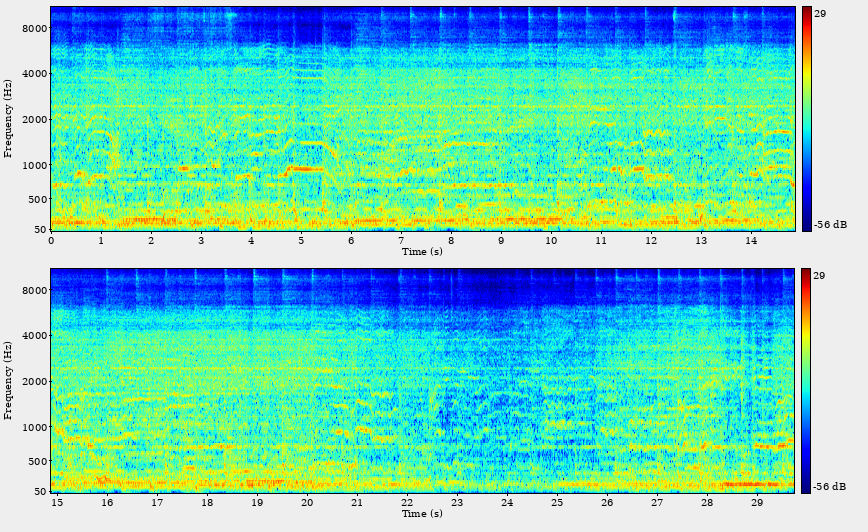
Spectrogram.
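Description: Live hard rock band playing loud: distorted electric guitar through a Marshall amp, electric bass and a full drum kit, with singing. The volume dips briefly about two-thirds of the way through, then builds back up.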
